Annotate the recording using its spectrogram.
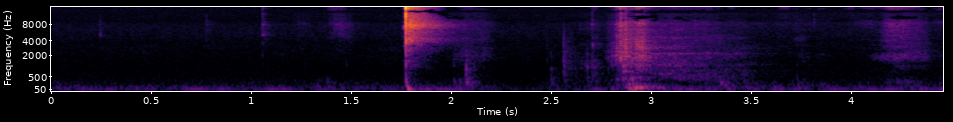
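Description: Handling clicks from wires being fitted into lever-type push-in wire connectors: one sharp snap a little under two seconds in, then a duller click with rustling about a second later.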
